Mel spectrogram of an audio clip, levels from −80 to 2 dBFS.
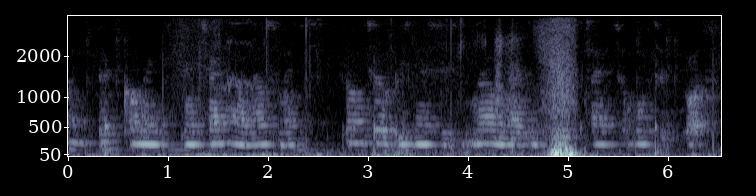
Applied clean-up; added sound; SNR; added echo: none; Hiss; -5 dB; reverberation time 0.6 s.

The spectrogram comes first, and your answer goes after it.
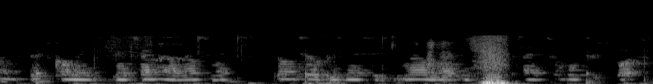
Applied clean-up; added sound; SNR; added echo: classical method WPE with log-MMSE.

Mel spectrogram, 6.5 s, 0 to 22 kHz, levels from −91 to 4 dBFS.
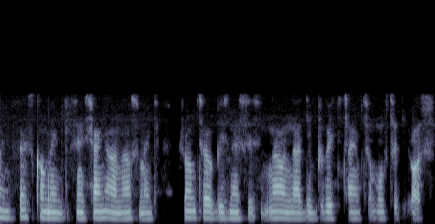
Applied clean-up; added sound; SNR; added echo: none; none; none; none.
